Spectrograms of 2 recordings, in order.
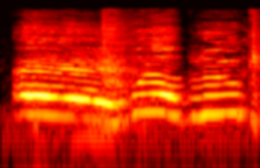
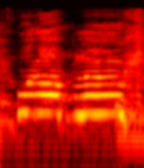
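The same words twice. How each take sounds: First: Very high, loud happy shout; shouted greeting. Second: High mocking replay of the call; mock greeting. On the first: Retold or imitated. Homeless man yelling a greeting back at the driver, high and loud. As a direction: holler back cheerfully from the sidewalk. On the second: Comedian replaying the wrong-name greeting, high. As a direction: echo his greeting for the punchline.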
